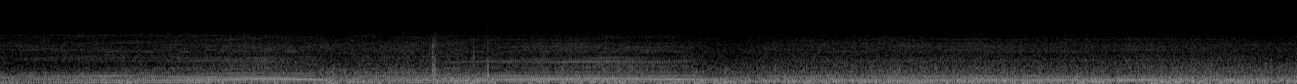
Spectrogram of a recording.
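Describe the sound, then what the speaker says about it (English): Steady, heavy wind roar buffets a crash helmet while riding a KTM 390 Adventure at about 60 behind a Givi AF7711 Airflow windscreen, with the engine's drone shifting pitch underneath and no talk. "noisy and quite a bit of turbulence around the crash helmet"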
